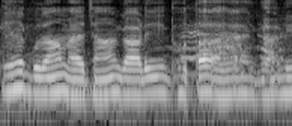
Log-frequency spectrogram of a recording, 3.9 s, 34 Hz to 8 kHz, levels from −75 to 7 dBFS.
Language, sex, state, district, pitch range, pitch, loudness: Hindi, male, Bihar, Araria, 130-145 Hz, 140 Hz, -16 LUFS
